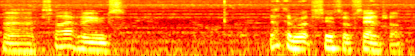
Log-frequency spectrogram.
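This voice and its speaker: A man chatting casually to camera in a halting, low-key way, his mouth numb, dry and stiff after jaw surgery. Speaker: vlogger, patient recovering from jaw surgery. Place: hospital room. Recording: clear background noise throughout.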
